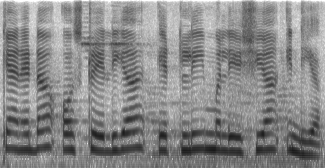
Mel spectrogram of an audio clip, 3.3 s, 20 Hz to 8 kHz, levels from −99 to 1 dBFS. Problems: continuous background conversations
